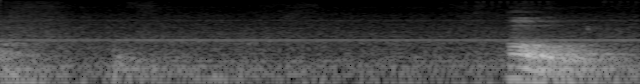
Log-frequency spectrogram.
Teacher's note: Hay una leve diferencia de tono que es como si le pusiéramos una pequeña U. En el caso de la O con tilde, directamente es OU. Es todo un diptongo.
